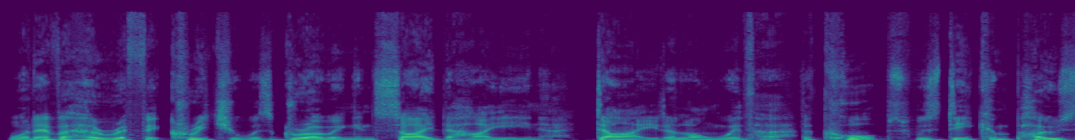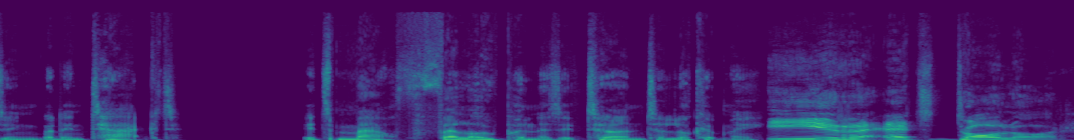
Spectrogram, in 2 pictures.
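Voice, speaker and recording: Game hero: grave male adventurer, deep and rough-edged, theatrical, measured, recorded dry and close. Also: big pitch swings, a bit bright, no echo, full character voice. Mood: forceful incanting. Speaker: video game player character. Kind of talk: dramatic fantasy game narration, barks and spell incantations.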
